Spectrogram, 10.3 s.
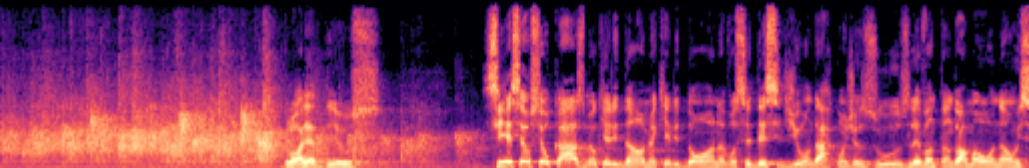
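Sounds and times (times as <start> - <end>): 
church congregation applauding during a service: 0.0 - 5.5
speech: 2.8 - 3.8, 4.9 - 10.2.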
